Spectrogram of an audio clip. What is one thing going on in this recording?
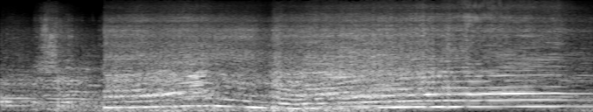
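A second rally car engine roars loudly as it accelerates through a bend.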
